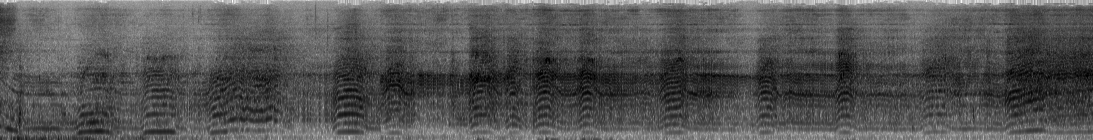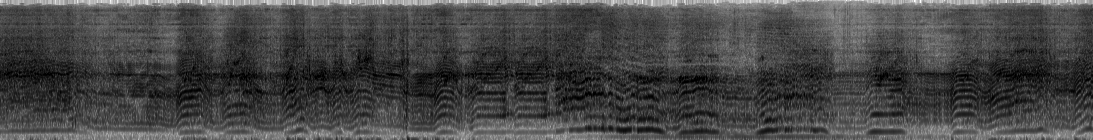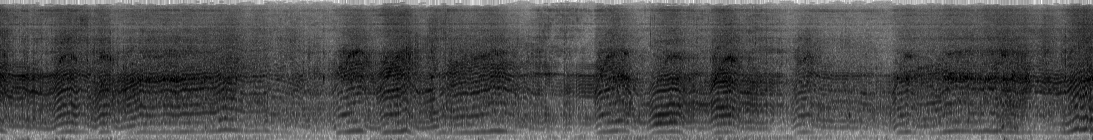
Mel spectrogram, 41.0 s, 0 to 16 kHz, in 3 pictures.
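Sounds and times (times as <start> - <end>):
rc buggy engine revving: 0.0 - 40.9.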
